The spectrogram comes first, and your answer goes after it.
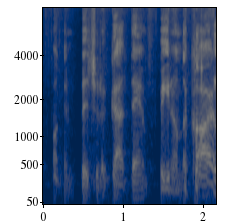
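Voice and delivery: whispered angry grumble; mumbling to himself. Retold or imitated. Angry stranger mumbling about feet on car, whispered grumble. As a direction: hiss it under your breath. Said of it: "you could hear him mumbling to himself".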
